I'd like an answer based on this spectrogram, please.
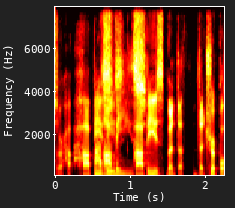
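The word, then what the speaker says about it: Hoppe's: Hops or hoppies?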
